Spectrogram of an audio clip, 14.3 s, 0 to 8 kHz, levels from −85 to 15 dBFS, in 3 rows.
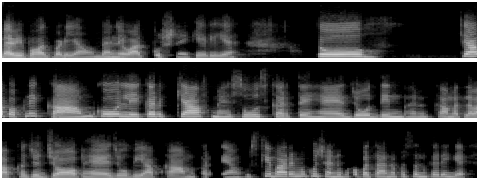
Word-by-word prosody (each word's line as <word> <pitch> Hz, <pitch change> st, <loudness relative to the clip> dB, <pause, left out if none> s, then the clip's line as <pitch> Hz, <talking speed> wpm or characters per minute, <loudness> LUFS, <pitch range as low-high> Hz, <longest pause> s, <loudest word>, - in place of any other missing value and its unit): मैं 220 Hz, -1 st, +7 dB
भी 210 Hz, -, +3 dB
बहुत 200 Hz, -2 st, -1 dB
बढ़िया 200 Hz, 0 st, -4 dB
हूँ, 215 Hz, +1 st, -9 dB
धन्यवाद 210 Hz, -2 st, -1 dB
पूछने 215 Hz, -3 st, -9 dB
के 195 Hz, 0 st, -8 dB
लिए। 190 Hz, +1 st, -7 dB, 0.8 s
तो 290 Hz, 0 st, +9 dB, 1.0 s
क्या 315 Hz, -2 st, +7 dB
आप 310 Hz, -1 st, +2 dB
अपने 325 Hz, +6 st, -4 dB
काम 235 Hz, +5 st, +4 dB
को 310 Hz, 0 st, +4 dB
लेकर 290 Hz, 0 st, +2 dB, 0.2 s
क्या 280 Hz, -2 st, +6 dB, 0.2 s
महसूस 260 Hz, +1 st, -4 dB
करते 245 Hz, -1 st, -4 dB
हैं? 230 Hz, -2 st, -4 dB
जो 235 Hz, 0 st, 0 dB
दिन 240 Hz, +2 st, -3 dB
भर 230 Hz, 0 st, -11 dB
का 240 Hz, -2 st, -2 dB
मतलब 230 Hz, 0 st, -4 dB
आपका 220 Hz, +3 st, -3 dB
जो 240 Hz, 0 st, -5 dB
जॉब 220 Hz, +1 st, +1 dB
है, 215 Hz, -2 st, -3 dB
जो 210 Hz, -1 st, -7 dB
भी 230 Hz, +3 st, -8 dB
आप 220 Hz, -1 st, -5 dB
काम 195 Hz, +3 st, -4 dB
करते 220 Hz, -2 st, -13 dB
हैं, 215 Hz, +1 st, -9 dB
उसके 260 Hz, +6 st, -8 dB
बारे 300 Hz, -1 st, +2 dB
में 305 Hz, 0 st, -5 dB
कुछ 315 Hz, -1 st, -7 dB
अनुभव 270 Hz, +1 st, -4 dB
बताना 265 Hz, 0 st, -4 dB
पसंद 275 Hz, -1 st, -6 dB
करेंगे? 270 Hz, -7 st, -6 dB
235 Hz, 180 wpm, -19 LUFS, 215-275 Hz, 1.0 s, तो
